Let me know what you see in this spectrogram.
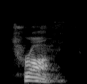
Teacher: the GH in IPA I'd write it with an F yeah that's the fricative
